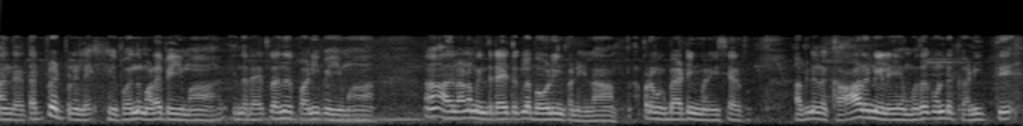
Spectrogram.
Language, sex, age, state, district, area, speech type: Tamil, male, 60+, Tamil Nadu, Sivaganga, urban, spontaneous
